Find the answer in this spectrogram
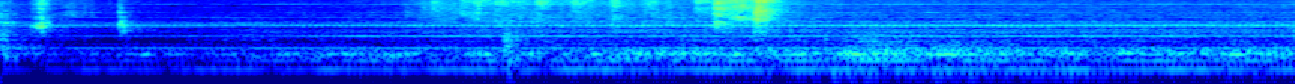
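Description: Quiet room tone with a steady low hum, and two faint soft rustles about one and a half and two and a half seconds in from a small foil-lidded pâté tin being handled and turned over.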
